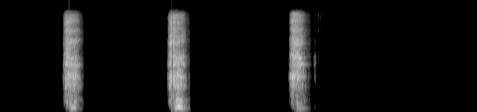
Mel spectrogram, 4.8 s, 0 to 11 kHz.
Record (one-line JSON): {"exhalation_length": "4.8 s", "exhalation_amplitude": 32768, "exhalation_signal_mean_std_ratio": 0.24, "survey_phase": "beta (2021-08-13 to 2022-03-07)", "age": "45-64", "gender": "Female", "wearing_mask": "No", "symptom_cough_any": true, "symptom_runny_or_blocked_nose": true, "symptom_diarrhoea": true, "symptom_onset": "12 days", "smoker_status": "Never smoked", "respiratory_condition_asthma": true, "respiratory_condition_other": false, "recruitment_source": "REACT", "submission_delay": "2 days", "covid_test_result": "Negative", "covid_test_method": "RT-qPCR"}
